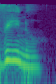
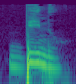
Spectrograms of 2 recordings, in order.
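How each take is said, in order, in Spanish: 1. Empieza con sonido v. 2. Empieza con sonido b. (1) "Nunca decimos vino" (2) "Siempre vino, vino, como una B"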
